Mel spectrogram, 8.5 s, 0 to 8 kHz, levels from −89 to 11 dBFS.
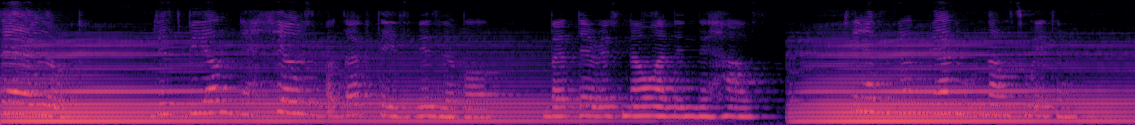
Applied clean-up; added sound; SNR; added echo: none; Bowed string instrument; -3 dB; reverberation time 0.7 s.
